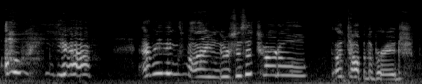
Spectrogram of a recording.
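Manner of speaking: talking to the cop, voice high with fear; panicked. Retold or imitated. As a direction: voice cracking in nervous panic. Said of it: "and I'm like".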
